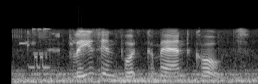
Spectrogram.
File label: Star Trek Computer Voice; StarTrekLCAR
